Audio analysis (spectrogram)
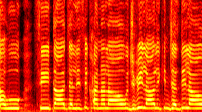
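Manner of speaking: whining hungry husband.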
